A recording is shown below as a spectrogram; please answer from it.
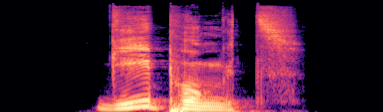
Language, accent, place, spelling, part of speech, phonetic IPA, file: German, Germany, Berlin, G-Punkts, noun, [ˈɡeːˌpʊŋkt͡s], De-G-Punkts.ogg
- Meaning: genitive singular of G-Punkt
